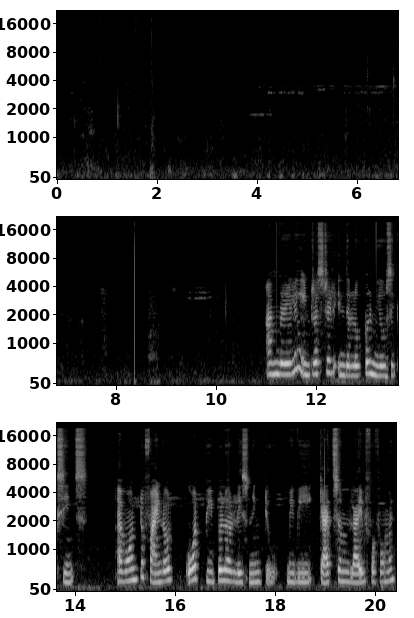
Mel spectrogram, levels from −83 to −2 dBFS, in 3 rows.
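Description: Speech with five sharp, broadband ticks at 8.37, 11.22, 13.2, 17.06 and 19.00 s, peaking between about -24 and -6 dBFS. These are bit error spikes: a flipped bit makes one or a few samples jump by a power of two and snap back.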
